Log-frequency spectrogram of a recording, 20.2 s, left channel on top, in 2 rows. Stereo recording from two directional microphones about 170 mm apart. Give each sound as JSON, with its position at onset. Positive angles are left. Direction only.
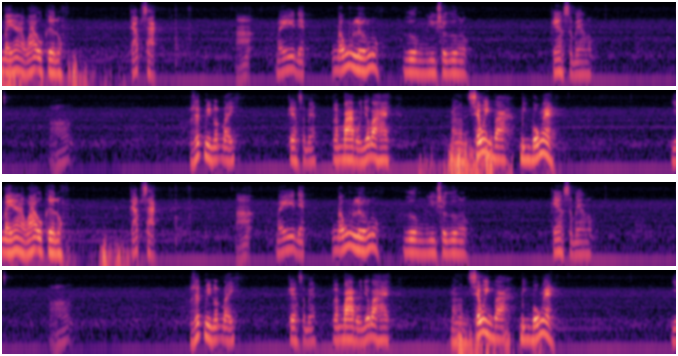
{"t": 0.0, "sound": "speech", "side_deg": -15}
{"t": 1.9, "sound": "speech", "side_deg": -5}
{"t": 3.4, "sound": "speech", "side_deg": -10}
{"t": 8.2, "sound": "speech", "side_deg": -5}
{"t": 10.9, "sound": "speech", "side_deg": -5}
{"t": 12.9, "sound": "a man's voice", "side_deg": -5}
